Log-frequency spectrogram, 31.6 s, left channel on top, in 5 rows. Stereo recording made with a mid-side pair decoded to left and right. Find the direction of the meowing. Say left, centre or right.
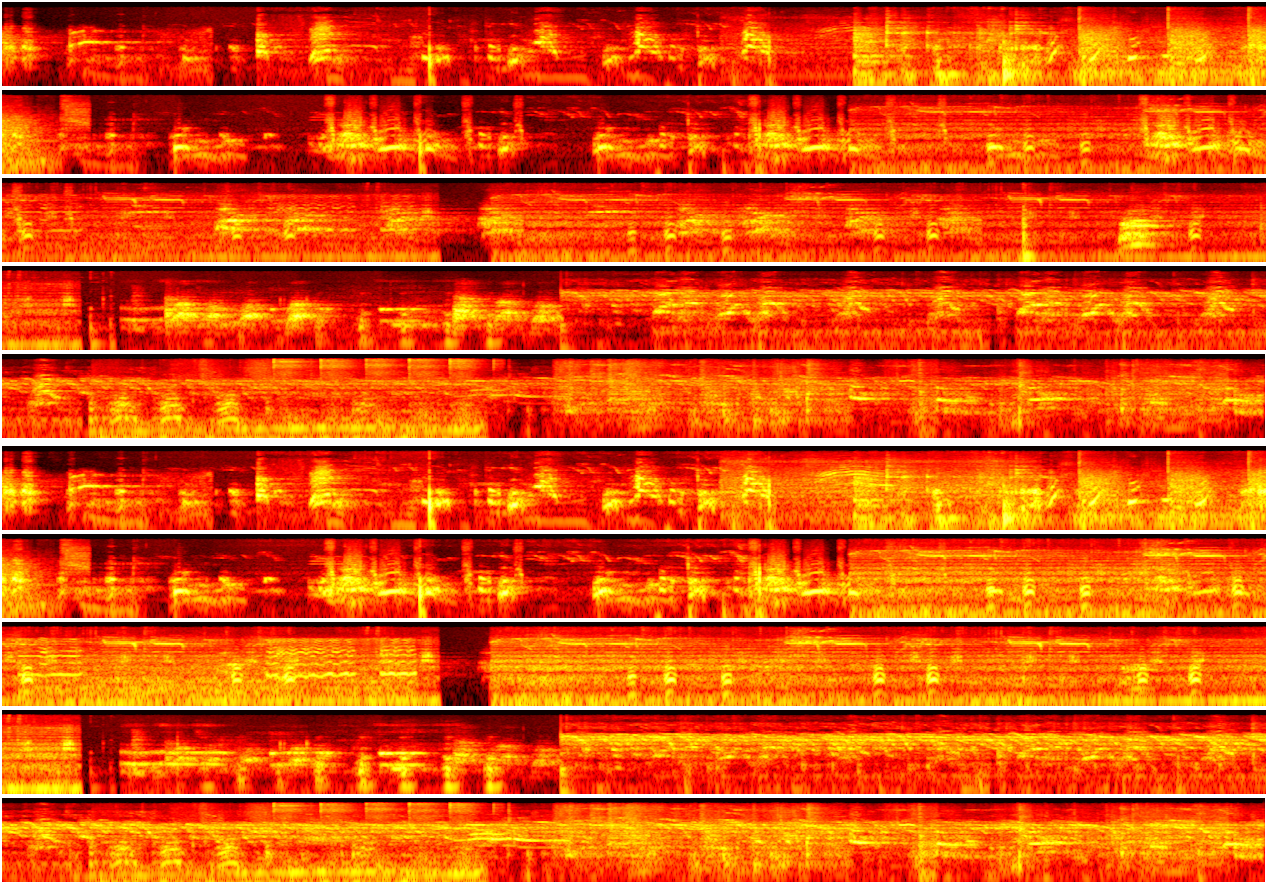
right.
